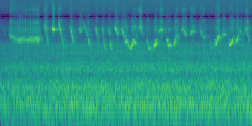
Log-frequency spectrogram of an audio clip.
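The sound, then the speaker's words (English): A person whistles an imitation of a house finch's song: a rapid, rambling run of bright, warbling chirps and slurred notes that goes on without a break for several seconds, fairly loud. “That's a house finch.”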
